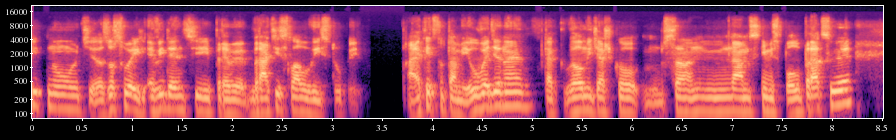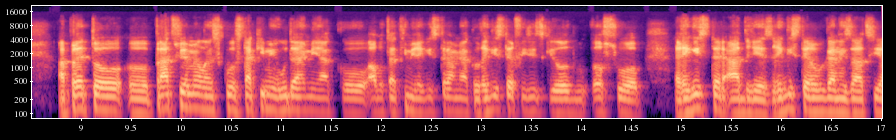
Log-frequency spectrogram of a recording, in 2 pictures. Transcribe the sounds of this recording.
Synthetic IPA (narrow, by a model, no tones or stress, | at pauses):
it̪nuːczɔsʋɔjiɣɛʋid̪ɛnt͡siːpɾɛbɾacislaʋuʋiːst̪uːpḭ | ʔa̰jkɛct̪ɔt̪amjɛuʋɛɟɛnɛːt̪aɡʋɛlmicaʃkɔsanaːmsɲimispɔlupɾat͡sujɛapɾɛt̪ɔpɾat͡sujɛmɛlɛnskʊɔɾst̪akiːmiuːd̪ajmiakɔalɛbɔt̪akiːmiɾɛɡist̪ɾamiakɔɾɛɡist̪ɛɾfizit͡skiɣɔsʊɔp̚ɾɛɡist̪ɛɾad̪ɾɛzɾɛɡist̪ɛɾɔɾɡanizaːt͡si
